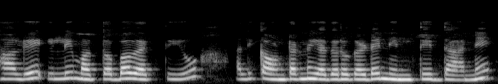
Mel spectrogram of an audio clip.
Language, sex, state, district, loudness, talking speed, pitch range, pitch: Kannada, female, Karnataka, Bidar, -13 LUFS, 110 wpm, 235-260 Hz, 245 Hz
